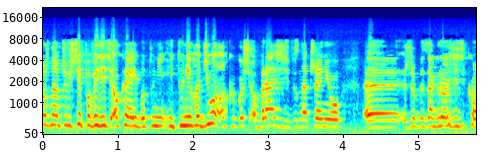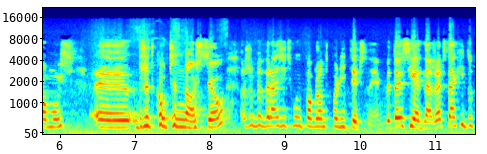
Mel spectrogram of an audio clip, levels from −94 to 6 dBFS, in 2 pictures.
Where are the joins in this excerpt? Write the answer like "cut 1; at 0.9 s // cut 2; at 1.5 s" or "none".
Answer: cut 1; at 2.5 s // cut 2; at 8.4 s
